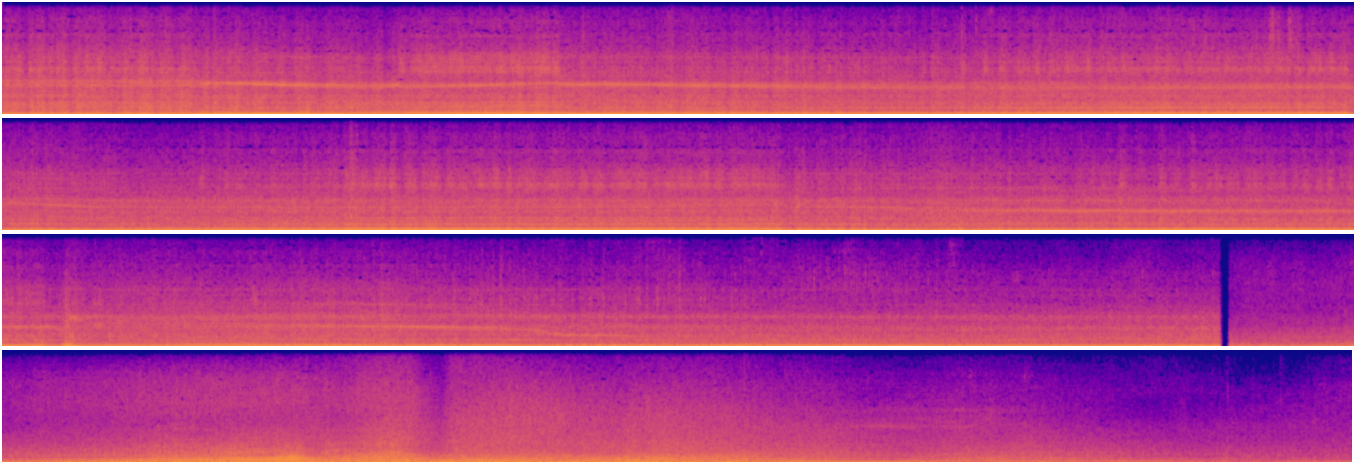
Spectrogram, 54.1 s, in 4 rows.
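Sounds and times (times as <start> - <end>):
motorcycle engine: 0.0 - 39.3, 40.7 - 53.1.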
